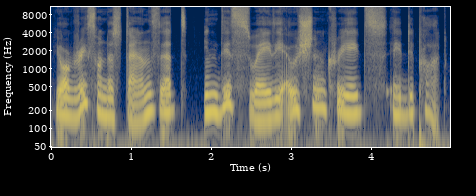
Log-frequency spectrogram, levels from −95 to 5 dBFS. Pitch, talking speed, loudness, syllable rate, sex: 170 Hz, 145 wpm, -17 LUFS, 4.1 syllables/s, male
